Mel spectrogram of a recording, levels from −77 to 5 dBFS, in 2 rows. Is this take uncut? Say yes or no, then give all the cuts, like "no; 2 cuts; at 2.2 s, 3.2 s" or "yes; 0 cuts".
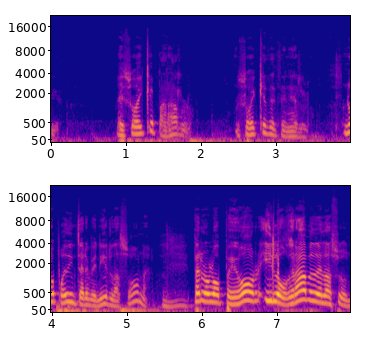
no; 1 cut; at 3.9 s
